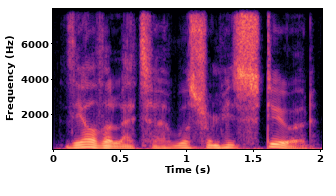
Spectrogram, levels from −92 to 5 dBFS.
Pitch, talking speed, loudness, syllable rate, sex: 105 Hz, 210 wpm, -16 LUFS, 5.4 syllables/s, male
